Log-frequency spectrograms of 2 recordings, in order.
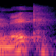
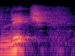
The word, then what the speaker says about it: Lich: We harmonise on Lich, many prefer Lick, but we've established that's incorrect, Lich, and Tiamat is Tiamat.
